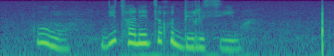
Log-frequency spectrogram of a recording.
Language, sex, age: Tswana, female, 22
